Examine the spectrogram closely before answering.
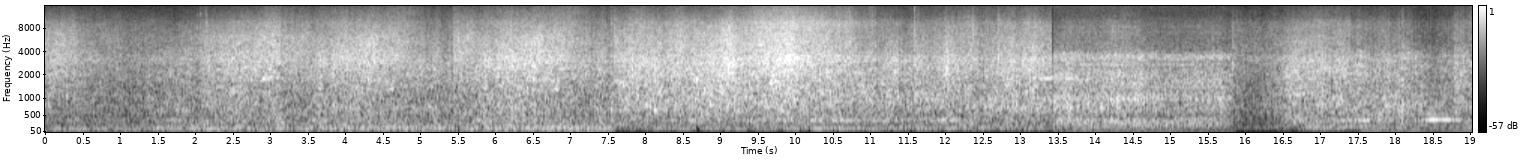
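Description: A ship's engine rumbles low and steadily.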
